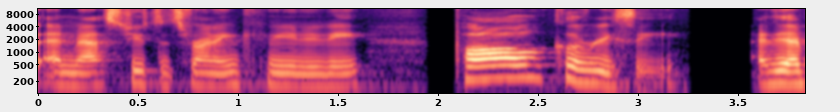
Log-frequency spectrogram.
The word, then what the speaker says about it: Clerici: in the Falmouth and Massachusetts running community, Paul Clerici. Did I pronounce that correctly, Paul?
